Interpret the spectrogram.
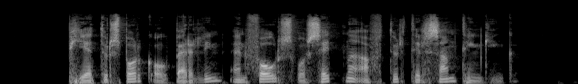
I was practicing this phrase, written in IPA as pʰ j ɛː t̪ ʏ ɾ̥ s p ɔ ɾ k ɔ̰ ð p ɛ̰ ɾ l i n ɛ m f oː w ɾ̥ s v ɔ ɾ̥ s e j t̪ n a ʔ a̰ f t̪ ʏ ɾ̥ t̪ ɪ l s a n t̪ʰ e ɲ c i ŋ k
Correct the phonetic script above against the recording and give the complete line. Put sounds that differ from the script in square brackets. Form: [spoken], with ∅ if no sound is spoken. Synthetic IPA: pʰ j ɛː t̪ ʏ ɾ̥ s p ɔ ɾ k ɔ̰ [ɣ] p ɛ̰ ɾ l i n ɛ [n] f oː w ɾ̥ s v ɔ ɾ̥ s e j t̪ n a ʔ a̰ f t̪ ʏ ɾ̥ [t̪ʰ] ɪ l s a [m] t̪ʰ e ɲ c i ŋ k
